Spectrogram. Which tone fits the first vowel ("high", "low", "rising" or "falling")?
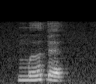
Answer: rising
